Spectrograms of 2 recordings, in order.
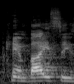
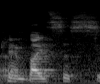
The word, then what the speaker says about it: Cambyses: 그 다음에 이제 바사의 왕으로 이제 등극하는 사람은 Cambyses is how I pronounce it. But Cambyses. 예, 캄비세스.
